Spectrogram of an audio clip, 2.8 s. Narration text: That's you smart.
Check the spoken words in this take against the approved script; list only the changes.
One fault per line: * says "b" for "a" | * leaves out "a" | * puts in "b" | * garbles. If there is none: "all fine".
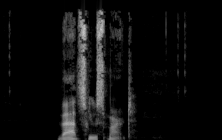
all fine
